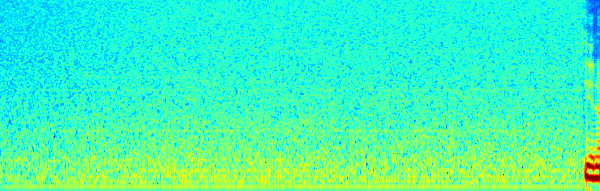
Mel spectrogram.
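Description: Steady hiss, slowly growing a little louder, with a faint steady hum beneath it; a man's voice begins right at the end.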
